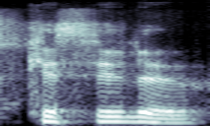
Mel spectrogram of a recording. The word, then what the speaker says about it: Cthulhu: That's Cthulhu, I think, is how it's pronounced, and this is one of the gods of destruction.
